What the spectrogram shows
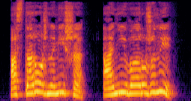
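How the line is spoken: Shouted. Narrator (Russian): закричал Валентин Валентинович

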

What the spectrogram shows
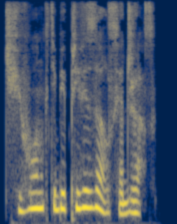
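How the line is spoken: Whisper. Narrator (Russian): шепнула Изабель

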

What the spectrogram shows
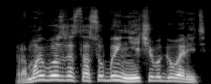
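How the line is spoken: Snorting. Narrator (Russian): хмыкнул я

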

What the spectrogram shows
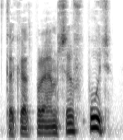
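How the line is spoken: Plain. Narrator (Russian): ответил Дрейв

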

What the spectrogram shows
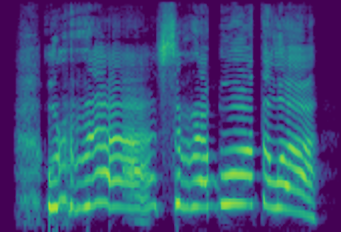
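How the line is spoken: Yell. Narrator (Russian): заорал Сенька

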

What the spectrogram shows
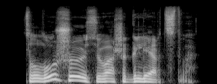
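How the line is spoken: Hurt mutter. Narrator (Russian): пробормотал я уязвленно

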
